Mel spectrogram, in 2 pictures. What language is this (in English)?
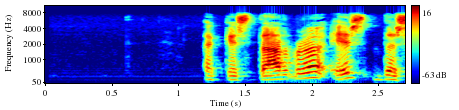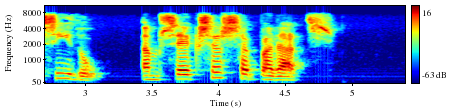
Catalan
